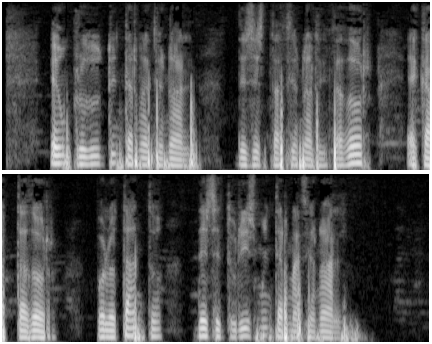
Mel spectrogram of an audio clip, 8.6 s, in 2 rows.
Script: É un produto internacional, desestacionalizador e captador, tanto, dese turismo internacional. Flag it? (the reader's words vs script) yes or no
yes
